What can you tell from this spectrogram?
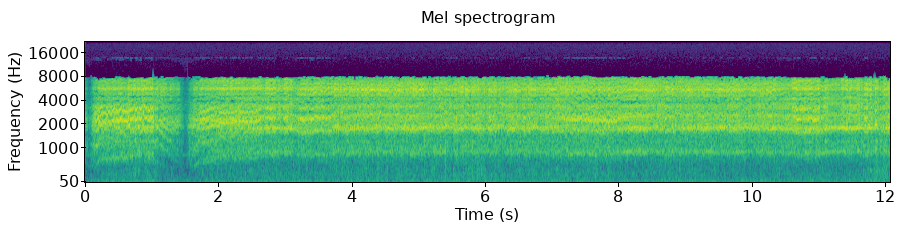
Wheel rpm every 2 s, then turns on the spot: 120, 190, 230, 230, 220, 230.
none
